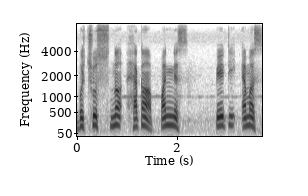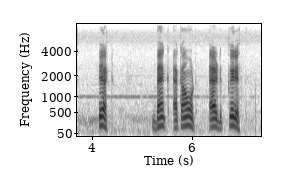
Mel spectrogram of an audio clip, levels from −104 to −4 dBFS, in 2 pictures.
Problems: none marked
